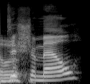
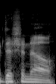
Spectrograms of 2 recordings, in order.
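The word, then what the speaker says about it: Deschanel: say her name wrong zoe deschamel zoe de chanel it's there's an n there's an n d chanel yeah i want to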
